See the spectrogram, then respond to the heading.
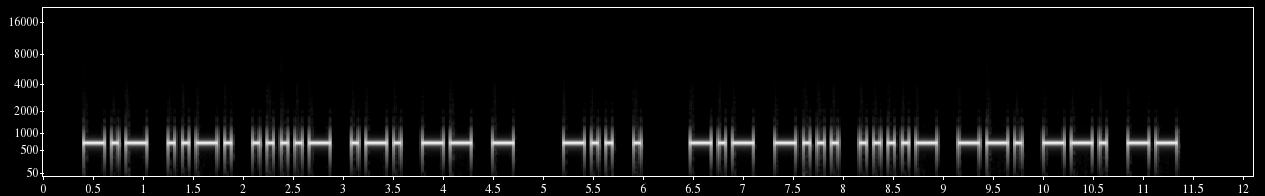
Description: Morse code, heard as a keyed tone, about 17 wpm, 700 Hz. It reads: KF4RMT DE KB4GGM
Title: USA Callsign DE Callsign - 6 Characters - 17wpm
